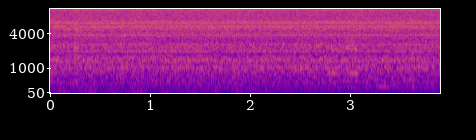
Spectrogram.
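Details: Home oil boiler burner with the control jumped out, after bleeding the pump to check oil flow and whether the tank filter is dirty: a steady roar of fan and flame with no pulsing, rumble or sputter. It fires cleanly with good flow.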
